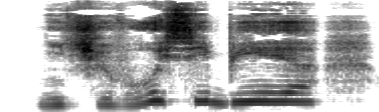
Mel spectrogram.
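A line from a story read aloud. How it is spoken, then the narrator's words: Breathed out. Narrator (Russian): выдохнул Чарли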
